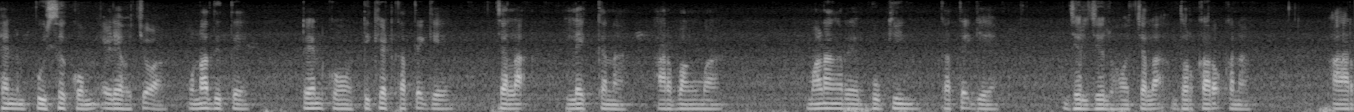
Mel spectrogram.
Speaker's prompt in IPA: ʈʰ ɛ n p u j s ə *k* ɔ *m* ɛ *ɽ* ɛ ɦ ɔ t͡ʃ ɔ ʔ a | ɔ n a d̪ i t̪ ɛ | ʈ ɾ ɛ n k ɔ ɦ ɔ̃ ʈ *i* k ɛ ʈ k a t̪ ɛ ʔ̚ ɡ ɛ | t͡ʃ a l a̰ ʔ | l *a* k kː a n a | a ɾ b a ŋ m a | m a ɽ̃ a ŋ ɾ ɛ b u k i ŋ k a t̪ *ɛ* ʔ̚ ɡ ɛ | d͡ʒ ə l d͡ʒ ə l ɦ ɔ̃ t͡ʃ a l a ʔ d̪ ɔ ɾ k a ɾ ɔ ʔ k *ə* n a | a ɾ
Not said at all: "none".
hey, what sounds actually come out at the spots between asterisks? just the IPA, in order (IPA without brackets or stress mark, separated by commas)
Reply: k, m, ɽ, i, ɛ, ɛ, a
